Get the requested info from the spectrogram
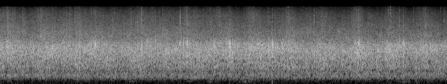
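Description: Audience applauding, a dense steady patter of clapping.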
